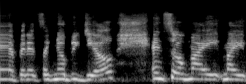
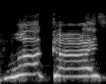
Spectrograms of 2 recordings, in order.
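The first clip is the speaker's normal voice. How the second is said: higher-pitched proud kid imitation; proud little boy; 6 semitones higher than usual. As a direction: show it off like a boy. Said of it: "he was so proud".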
